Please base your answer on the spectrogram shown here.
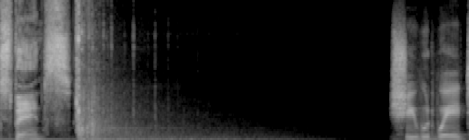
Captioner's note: door banging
